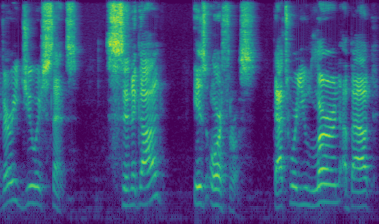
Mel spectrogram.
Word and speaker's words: orthros: But learning about who the event and God is, that's orthros. So, 2 things. It is spelled O-R-T-H-R. Okay. O-R. Yes, O-R, not O-T.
